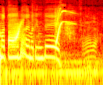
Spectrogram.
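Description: A man's wordless drawn-out calls urging on water buffalo hauling loads through mud, with two sharp upward-sliding whoops, the second rising to a high held note about a second in.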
